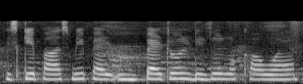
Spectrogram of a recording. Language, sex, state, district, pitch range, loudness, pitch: Hindi, female, Uttar Pradesh, Saharanpur, 230-250 Hz, -15 LUFS, 245 Hz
